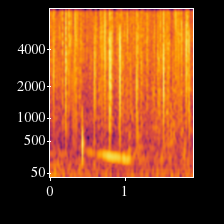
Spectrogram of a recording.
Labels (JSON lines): {"label": "biophony", "recorder": "SoundTrap 300"}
